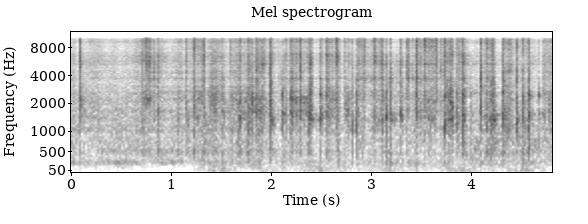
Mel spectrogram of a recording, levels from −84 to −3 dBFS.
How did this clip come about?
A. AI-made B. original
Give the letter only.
A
